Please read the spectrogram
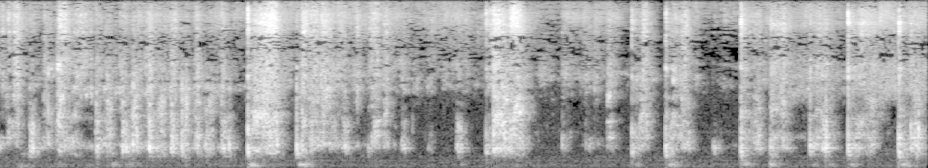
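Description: Metal spatula scraping and stirring a thick spice paste around a metal kadai in irregular strokes, a few of them louder. This is the masala being fried down in oil.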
